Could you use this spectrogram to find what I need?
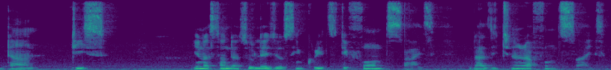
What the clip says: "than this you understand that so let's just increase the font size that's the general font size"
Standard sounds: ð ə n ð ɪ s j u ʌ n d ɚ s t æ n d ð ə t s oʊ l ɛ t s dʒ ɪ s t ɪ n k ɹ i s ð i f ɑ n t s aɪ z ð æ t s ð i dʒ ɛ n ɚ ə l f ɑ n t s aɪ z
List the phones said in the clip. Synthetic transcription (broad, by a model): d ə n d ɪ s j u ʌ n d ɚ s t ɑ n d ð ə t s oʊ l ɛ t dʒ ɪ s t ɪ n k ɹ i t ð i f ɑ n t s aɪ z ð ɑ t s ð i dʒ ɛ n ɚ ə l f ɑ n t s aɪ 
